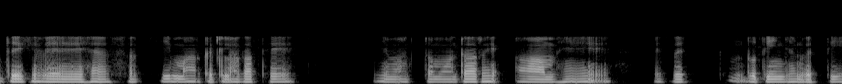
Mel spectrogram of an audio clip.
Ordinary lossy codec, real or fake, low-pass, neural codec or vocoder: none; fake; 3.6 kHz; vocoder, 44.1 kHz, 128 mel bands every 256 samples, BigVGAN v2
